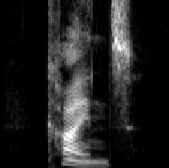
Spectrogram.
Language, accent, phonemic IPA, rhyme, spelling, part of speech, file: English, US, /kaɪndz/, -aɪndz, kinds, noun, En-us-kinds.ogg
- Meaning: plural of kind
